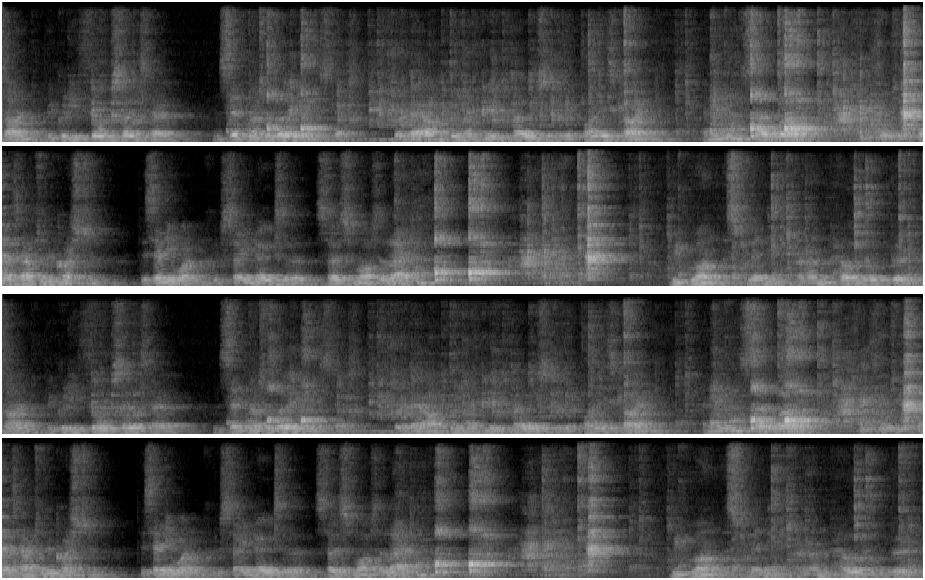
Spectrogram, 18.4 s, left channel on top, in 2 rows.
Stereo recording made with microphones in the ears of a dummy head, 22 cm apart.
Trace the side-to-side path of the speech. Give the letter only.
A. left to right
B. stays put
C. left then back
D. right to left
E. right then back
E.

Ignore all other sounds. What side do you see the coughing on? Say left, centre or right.
left.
